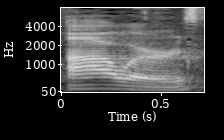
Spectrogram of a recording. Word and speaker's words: hours: Et non, vous aviez peut-être prononcé le H. Ça s'écrit exactement comme hours, les nôtres, d'accord? So, hours.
